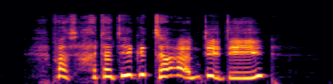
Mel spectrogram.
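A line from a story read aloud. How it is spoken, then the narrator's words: Trembling voice. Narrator (German): sagte Tante Petunia mit zitternder Stimme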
